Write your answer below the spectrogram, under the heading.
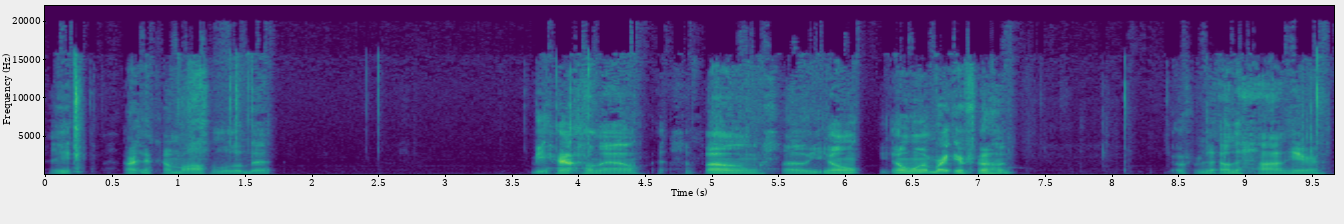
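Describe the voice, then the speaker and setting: Low-voiced man giving a casual repair how-to. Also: normal speed, long pauses, a little hiss or hum. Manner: informal, apologetic, talking while working with his hands. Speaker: phone repair tutorial host. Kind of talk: casual hands-on how-to narration.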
